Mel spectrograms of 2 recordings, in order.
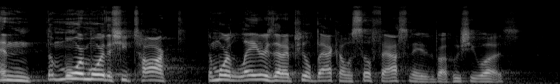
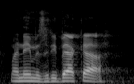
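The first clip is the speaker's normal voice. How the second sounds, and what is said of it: Poor put-on New Zealand accent. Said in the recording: “that's a terrible accent, but she's from New Zealand”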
